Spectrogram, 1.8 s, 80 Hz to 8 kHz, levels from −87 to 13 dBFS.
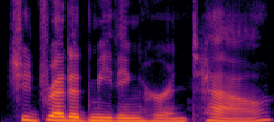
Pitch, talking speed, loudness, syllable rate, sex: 195 Hz, 195 wpm, -19 LUFS, 4.6 syllables/s, female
